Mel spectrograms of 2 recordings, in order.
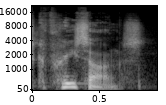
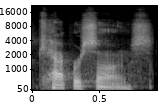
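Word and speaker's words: Caprisongs: FKA Twigs, Capri Songs. Capri Songs, Capra Songs. I keep saying it wrong.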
